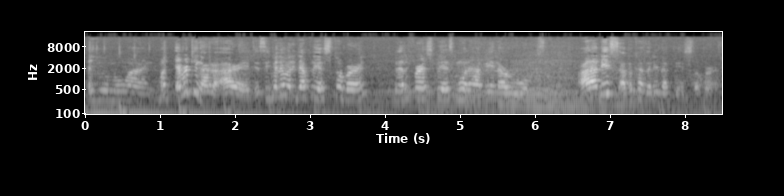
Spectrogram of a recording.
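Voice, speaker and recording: A woman's voice: fairly high pitch, expressive, fast, recorded from a distance, over music, close to an everyday voice. A woman playing a volatile young woman who holds a man captive, speaking, menacing at times and pleading at others. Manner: threatening, shifts to pleading and shouting.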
